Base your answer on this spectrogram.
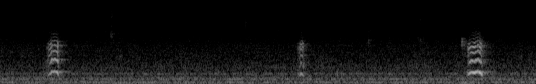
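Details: Crying from a deeply sleeping sugar glider: three short, squeaky, harmonic calls, the first and last strongest, spread over five seconds amid a soft background hum.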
